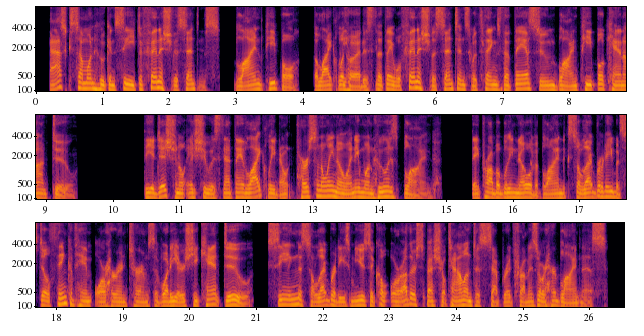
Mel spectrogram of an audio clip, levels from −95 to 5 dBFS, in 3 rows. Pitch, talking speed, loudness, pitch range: 115 Hz, 185 wpm, -20 LUFS, 105-125 Hz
